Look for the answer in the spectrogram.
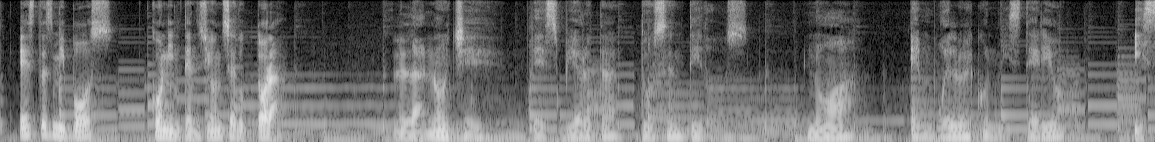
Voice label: seductora, locutor

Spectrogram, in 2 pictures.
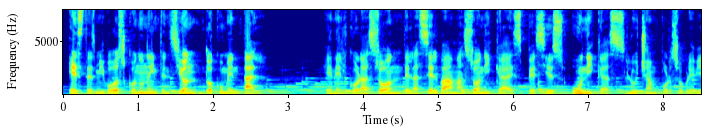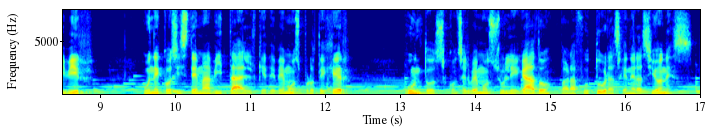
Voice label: documental, locutor

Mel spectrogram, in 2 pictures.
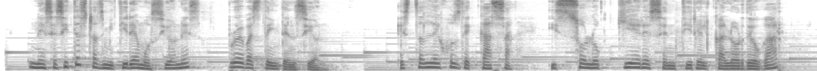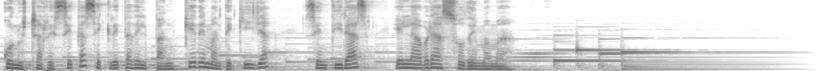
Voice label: Emotiva, locutora

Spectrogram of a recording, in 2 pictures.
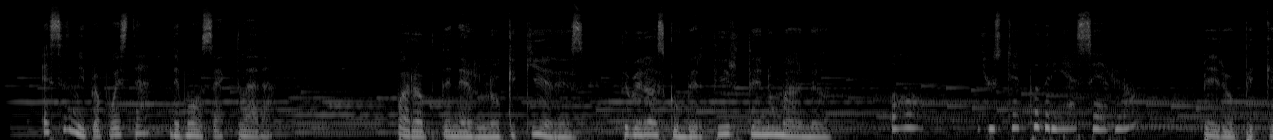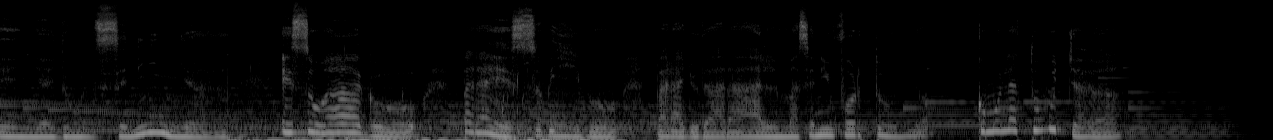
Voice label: Actuada, locutora

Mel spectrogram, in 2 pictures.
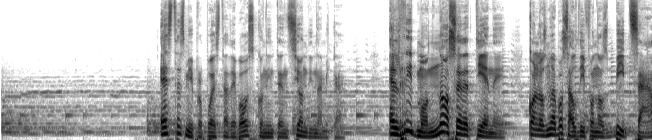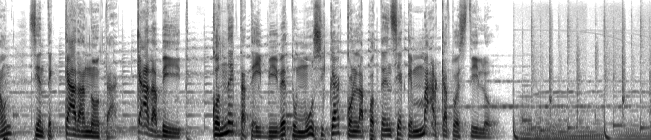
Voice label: Dinamica Musicalizado, locutor

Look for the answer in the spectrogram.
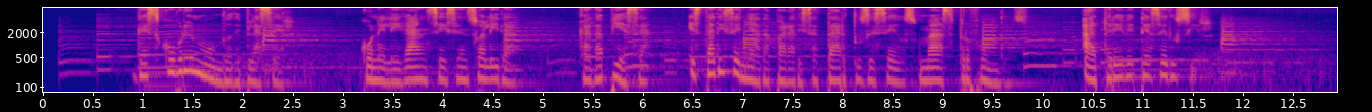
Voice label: Seductora musicalizado, locutora

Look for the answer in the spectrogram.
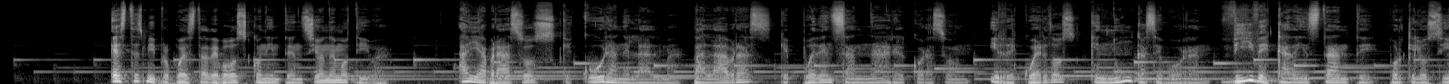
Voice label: Emotiva Musicalizado; locutor

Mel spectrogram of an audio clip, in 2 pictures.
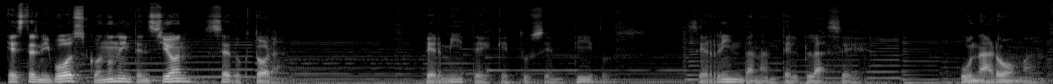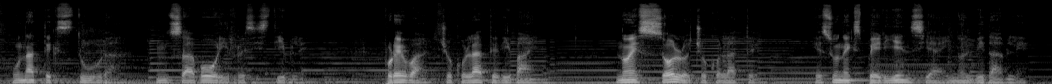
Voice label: seductora; locutor

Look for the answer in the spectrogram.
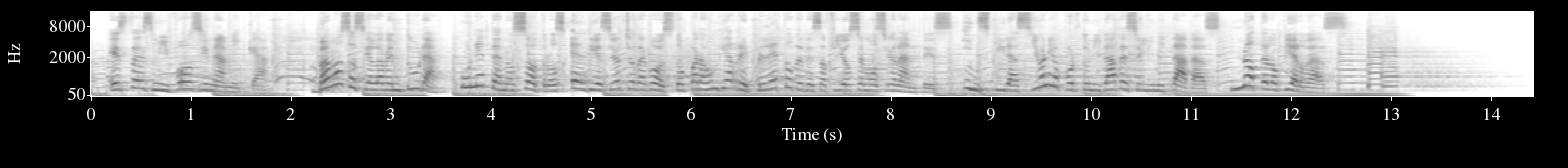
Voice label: Dinamica, locutora

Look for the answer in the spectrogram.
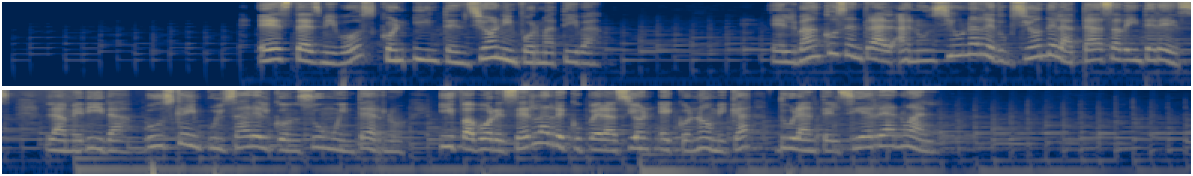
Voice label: Informativa Musicalizado, locutora

